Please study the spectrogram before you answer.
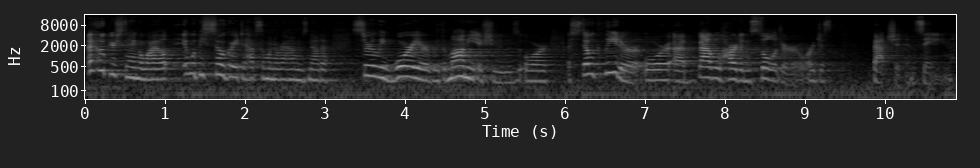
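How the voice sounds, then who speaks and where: A woman's voice: medium pitch, normal speed, hardly any pauses, fairly bright tone, lightly acted. A woman playing an eager, awkward, bookish young woman in a fantasy video game, gushing and rambling as she corrects herself. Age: young adult. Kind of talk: video game character acting. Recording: echoey hall, faint background noise.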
